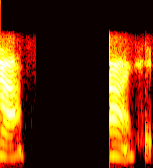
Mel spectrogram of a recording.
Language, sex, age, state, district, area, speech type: Malayalam, female, 18-30, Kerala, Kasaragod, rural, conversation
